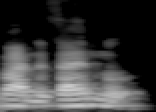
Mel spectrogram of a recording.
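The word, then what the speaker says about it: van de Ven: Am I pronouncing his name? Van der Ven?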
